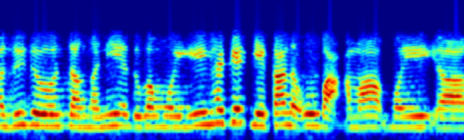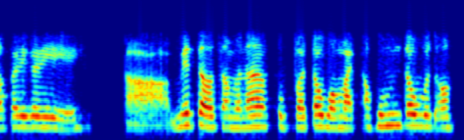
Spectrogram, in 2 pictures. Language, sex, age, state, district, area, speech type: Manipuri, female, 18-30, Manipur, Kakching, rural, conversation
